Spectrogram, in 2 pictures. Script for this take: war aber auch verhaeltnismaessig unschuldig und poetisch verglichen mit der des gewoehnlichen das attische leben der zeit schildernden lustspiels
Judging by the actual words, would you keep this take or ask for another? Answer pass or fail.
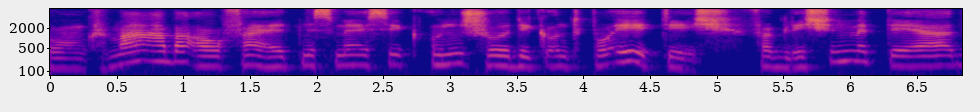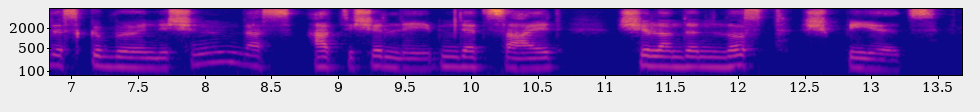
pass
